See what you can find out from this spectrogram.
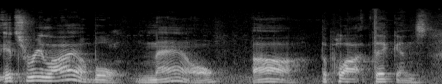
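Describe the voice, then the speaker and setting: With a Southern US accent, a man speaks at a medium pitch with lively intonation. Audible room echo and noticeable background noise fill the recording. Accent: Southern US, remarked on own pronunciation. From US South. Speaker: gun reviewer. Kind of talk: product review. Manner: casual, halting with many fillers.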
